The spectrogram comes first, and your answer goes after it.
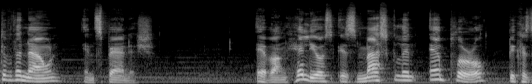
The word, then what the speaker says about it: evangelios: Evangelios is masculine and plural because of the ending os.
